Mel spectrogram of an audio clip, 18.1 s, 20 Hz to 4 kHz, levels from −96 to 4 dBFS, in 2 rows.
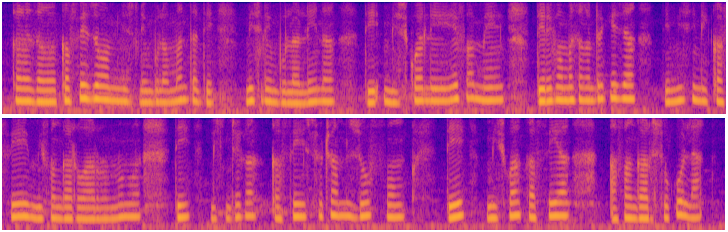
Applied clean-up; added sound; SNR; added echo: none; none; none; none.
